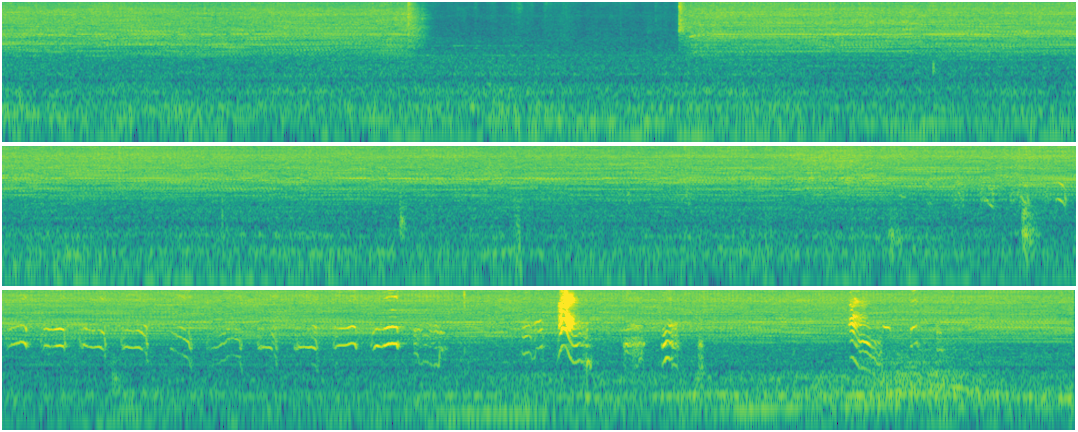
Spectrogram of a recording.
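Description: Poodle puppies whimpering in short, thin, high squeaks that begin about two-thirds of the way through and come more often toward the end, with one loud, sharp yip near the end. Before the squeaks there is only a faint steady hiss.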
